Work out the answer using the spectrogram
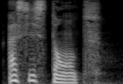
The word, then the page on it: assistante: francais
